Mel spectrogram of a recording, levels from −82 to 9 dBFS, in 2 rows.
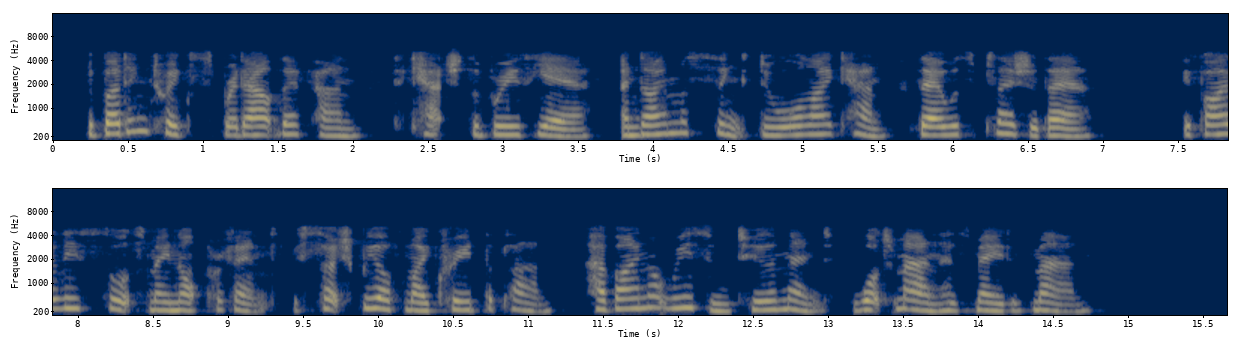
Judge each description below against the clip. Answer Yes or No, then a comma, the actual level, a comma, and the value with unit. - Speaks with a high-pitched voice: Yes, high, 245 Hz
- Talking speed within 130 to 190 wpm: No, average, 200 wpm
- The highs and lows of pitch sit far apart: No, average, 3.0 semitones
